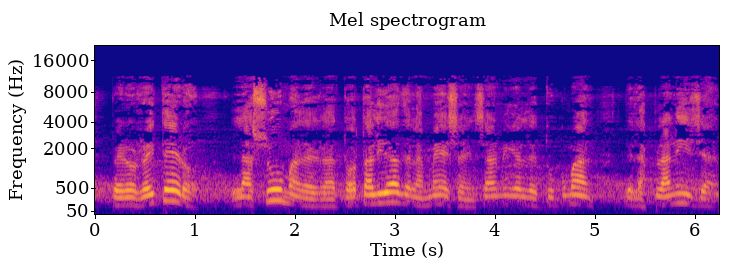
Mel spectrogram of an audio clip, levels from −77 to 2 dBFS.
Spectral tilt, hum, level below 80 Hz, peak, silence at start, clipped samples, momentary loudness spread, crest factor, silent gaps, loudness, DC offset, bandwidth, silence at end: -1.5 dB/octave; none; -72 dBFS; 0 dBFS; 0 s; under 0.1%; 12 LU; 18 dB; none; -19 LUFS; under 0.1%; 11.5 kHz; 0 s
